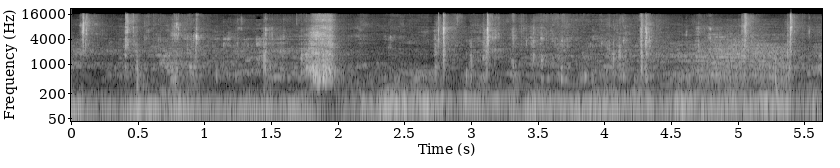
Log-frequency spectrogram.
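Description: Close-miked wet eating sounds of braised pork leg: sticky, squelching chewing with many small clicks, and a brief louder wet burst about two seconds in. Near the end, the tender meat is pulled apart with plastic-gloved hands.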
